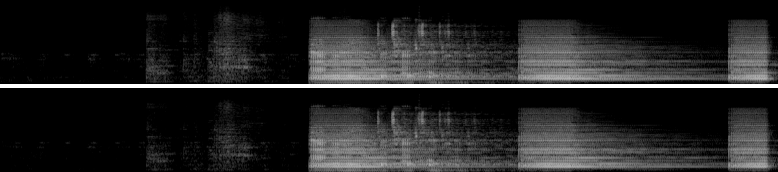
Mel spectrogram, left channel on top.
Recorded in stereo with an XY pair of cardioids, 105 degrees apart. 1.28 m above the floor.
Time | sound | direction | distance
1.5 | dishes clattering | 50° left | 1.9 m
3.1 | an alarm | 10° left | 1.8 m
